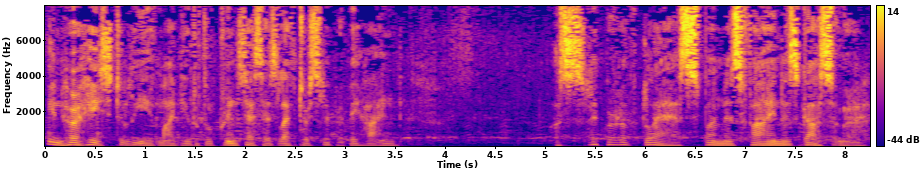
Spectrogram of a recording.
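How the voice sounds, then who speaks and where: An actor playing an ardent young fairy-tale prince, speaking in flowery, formal phrases on old-time radio. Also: male voice, lowish voice, unhurried, very noisy, close to an everyday voice. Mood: resolute. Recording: vintage radio drama with music.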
